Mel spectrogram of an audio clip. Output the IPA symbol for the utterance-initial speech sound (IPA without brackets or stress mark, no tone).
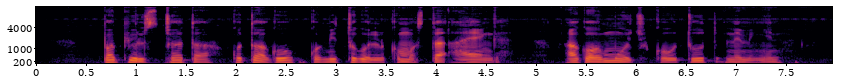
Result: p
